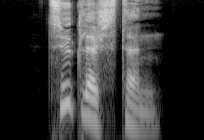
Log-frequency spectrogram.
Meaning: 1. superlative degree of zyklisch 2. inflection of zyklisch: strong genitive masculine/neuter singular superlative degree
- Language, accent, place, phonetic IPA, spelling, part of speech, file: German, Germany, Berlin, [ˈt͡syːklɪʃstn̩], zyklischsten, adjective, De-zyklischsten.ogg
